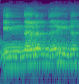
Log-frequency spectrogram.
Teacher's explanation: ditahan pada nun yang bertasydid, ada bacaan gunnah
